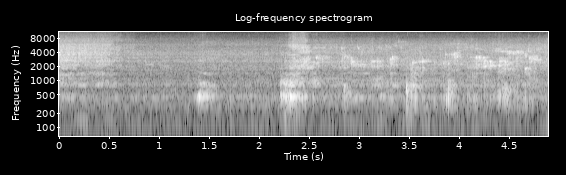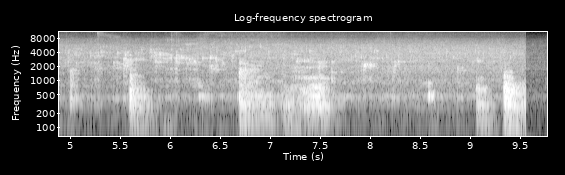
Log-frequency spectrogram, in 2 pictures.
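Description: Ginger and garlic sizzle in plenty of hot oil in a handi for Pakistani-style chicken handi. A steady, close frying hiss is broken by scraping and stirring knocks, with no talking.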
